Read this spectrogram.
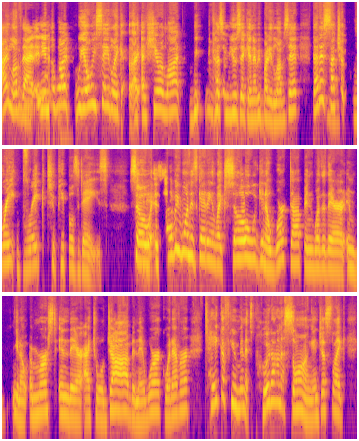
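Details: Adult woman speaking; normal speech.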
